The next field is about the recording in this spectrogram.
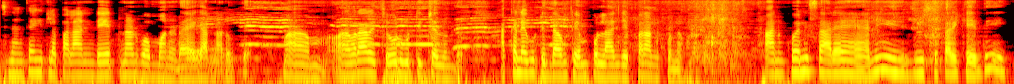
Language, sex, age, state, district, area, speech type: Telugu, female, 60+, Telangana, Peddapalli, rural, spontaneous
